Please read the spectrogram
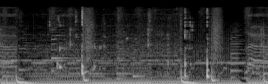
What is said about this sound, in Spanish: Yo me voy a servir ahora, me voy a servir con espuma. La idea es que tenga dos dedos de espuma.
